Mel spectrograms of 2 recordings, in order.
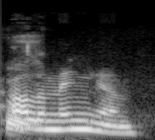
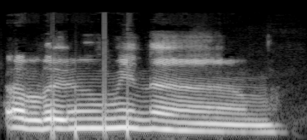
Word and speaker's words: aluminium: speak yeah it's cool it's aluminium aluminium yes yes not aluminum yeah it's not aluminum it's aluminium aluminium yeah aluminum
